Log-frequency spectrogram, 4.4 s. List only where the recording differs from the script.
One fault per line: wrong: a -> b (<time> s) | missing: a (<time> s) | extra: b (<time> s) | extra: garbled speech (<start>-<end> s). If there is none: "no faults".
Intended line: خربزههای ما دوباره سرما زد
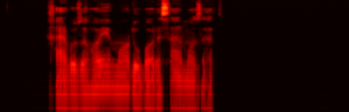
no faults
